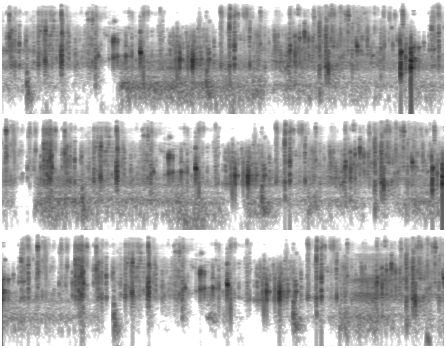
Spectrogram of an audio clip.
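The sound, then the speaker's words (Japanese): Soft wet squishing as a hair treatment is worked into wet hair. Many quick, irregular squelches and drippy clicks continue quietly throughout, with no speech. “トリートメントつけるわね。まずはこのクチュクチュって音、楽しみましょうね。”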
